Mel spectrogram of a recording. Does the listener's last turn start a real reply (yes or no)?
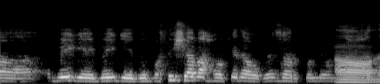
yes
